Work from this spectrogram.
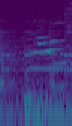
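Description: A kitten in the video game Everything Rots gives a single short, clear meow, close and alone.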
